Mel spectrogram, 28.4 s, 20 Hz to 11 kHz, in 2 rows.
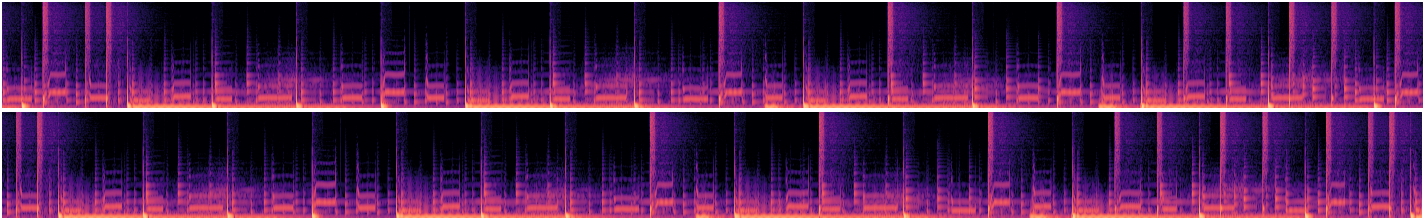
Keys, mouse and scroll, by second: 0.3 g, 0.8 click, 4.8 v, 5.0 click, 11.3-12.3 typing, 13.7 Tab, 14.2 super+KP_Add, 16.5 super+KP_Subtract, 18.0 click, 22.9-24.8 typing, 25.0 Tab, 26.2 super+KP_Add.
